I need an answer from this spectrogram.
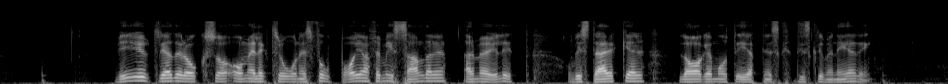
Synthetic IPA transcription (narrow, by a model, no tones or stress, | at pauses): vɪʉ̟ːt̪ɾeːd̪əɾɔksɔʔɔmɛlɛk̚t̪ʰɾoːnɪskfuːt̪̚bɔlːafœɾmɪsːhand̪laɾəʔæɾmœjlɪɡ̚t̪ɔvɪst̪æɾkəɾ | lɑːɡənmʊt̪eːt̪nɪskd̪ɪskɾɪmɪneːɾɪŋ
